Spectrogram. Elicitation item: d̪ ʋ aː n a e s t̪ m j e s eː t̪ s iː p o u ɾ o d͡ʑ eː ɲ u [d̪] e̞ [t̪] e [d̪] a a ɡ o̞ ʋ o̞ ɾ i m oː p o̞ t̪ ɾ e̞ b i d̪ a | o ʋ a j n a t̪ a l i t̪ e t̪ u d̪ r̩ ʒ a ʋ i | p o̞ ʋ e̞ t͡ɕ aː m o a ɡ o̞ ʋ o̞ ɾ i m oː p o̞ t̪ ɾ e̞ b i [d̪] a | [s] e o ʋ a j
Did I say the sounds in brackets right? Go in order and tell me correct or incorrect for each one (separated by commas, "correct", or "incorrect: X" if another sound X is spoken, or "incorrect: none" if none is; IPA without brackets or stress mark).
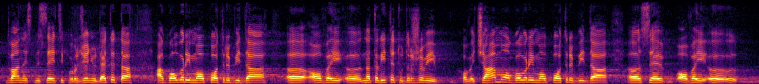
correct, correct, incorrect: t̪, correct, correct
